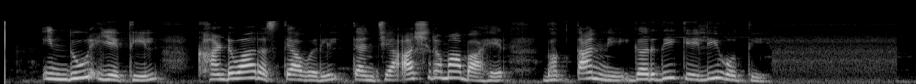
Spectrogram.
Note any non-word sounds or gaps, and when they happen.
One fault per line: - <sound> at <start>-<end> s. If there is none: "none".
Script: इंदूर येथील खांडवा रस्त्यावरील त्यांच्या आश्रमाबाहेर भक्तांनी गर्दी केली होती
none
